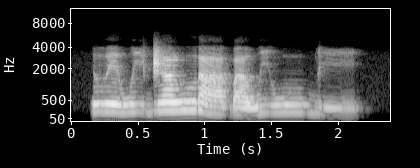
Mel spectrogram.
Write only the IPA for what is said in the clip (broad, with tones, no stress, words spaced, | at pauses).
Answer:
βe˨wi˨ d͡ʒã˦vo˦ɾaː˨ ɓa˨wi˦ wuː˦biː˨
